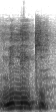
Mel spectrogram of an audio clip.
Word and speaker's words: milk: Yeah, but you know, they would normally pronounce it as miliki.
